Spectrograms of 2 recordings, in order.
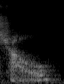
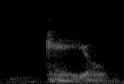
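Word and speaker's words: Chaol: Chow? No, simply Kale. Kale. Okay. So it's not Chow, Kale. Okay, that sounds way better than Chow, honestly. So right now I am leaning towards Kale.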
